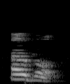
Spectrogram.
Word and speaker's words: comfortable: Now it's pronounced comfort. Sounds like comfort. Comfortable. Able. The E is silent. Comfortable. It's a hard word to pronounce. One more time. Comfortable. Now it's like kansahamnida is kansamnida when you hear it. Kind of gets squished together.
